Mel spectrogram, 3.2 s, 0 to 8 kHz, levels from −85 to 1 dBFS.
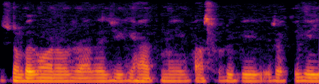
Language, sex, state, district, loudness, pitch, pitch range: Hindi, male, Chhattisgarh, Raigarh, -25 LUFS, 115 Hz, 115-120 Hz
